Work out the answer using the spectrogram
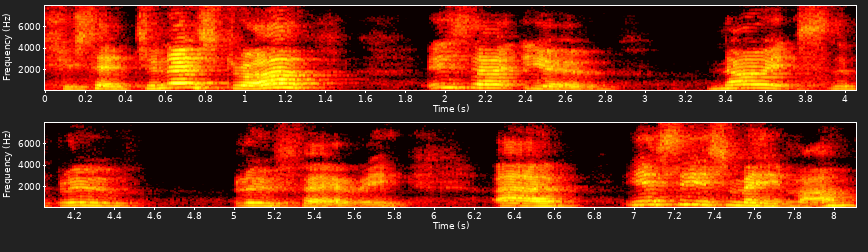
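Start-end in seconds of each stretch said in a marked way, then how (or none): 0.5-2.7 loud, booming, displeased, unhappy voice. Imitating the speaker's mum on the phone, imitating mum's booming, unhappy voice. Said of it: "A booming loud voice".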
